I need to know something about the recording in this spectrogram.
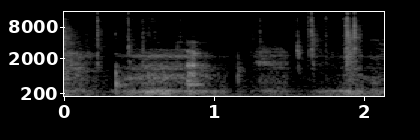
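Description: Near silence with a few faint soft ticks and scrapes: a spatula scraping thick brownie batter out of a glass mixing bowl into a foil-lined pan.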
